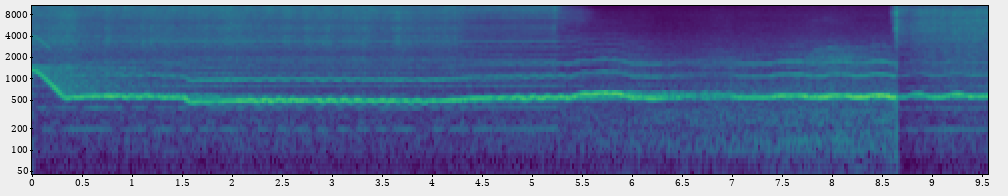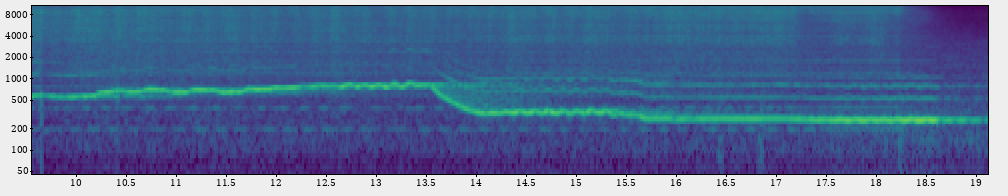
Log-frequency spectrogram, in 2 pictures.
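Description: Moog Etherwave theremin playing a slow improvised line with wide vibrato. It swoops down from a high note at the start, wavers in the middle range, climbs gradually, then slides down low near the end. Behind it is the hiss and crackle of robotic welding arcs, which drop out for a few seconds near the middle and come back with a sharp click.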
